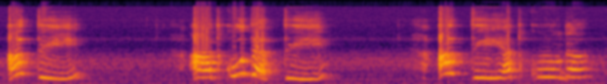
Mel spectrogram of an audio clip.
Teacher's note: In his question back, a word ты is stressed.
